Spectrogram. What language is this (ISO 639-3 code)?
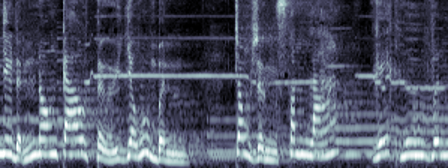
vie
